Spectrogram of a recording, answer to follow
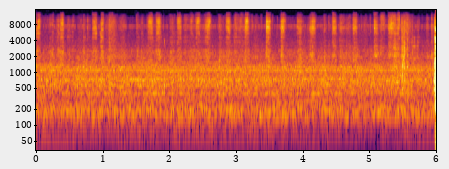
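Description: Handwriting: a writing tool scratching on a surface in quick, irregular short strokes, faint.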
